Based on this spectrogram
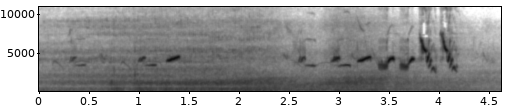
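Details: Rusty-collared seedeater singing loose in a Brazilian town square: scattered clear high whistled notes build into a fast run of sharp, down-slurred notes near the end, over a background of low traffic rumble.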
